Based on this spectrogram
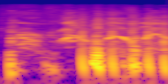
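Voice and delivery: sudden high-pitched laugh; high burst of laughter. Real, not acted. Medic laughs at teammate.

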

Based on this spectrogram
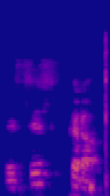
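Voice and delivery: kra, the k half and the ra full. Shown as a demonstration. Teacher modelling kra for the class, k half, ra full. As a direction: run a half k straight into full ra. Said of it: "Where ko is half and ra full".

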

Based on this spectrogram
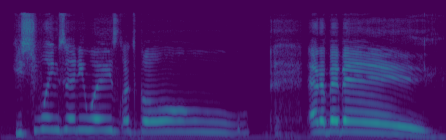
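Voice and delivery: high, loud cheer with a drawn-out finish; excited cheering. Real, not acted. Gamer cheering on his team, excited drawn-out yell. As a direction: whoop it out as the play goes your way. Celebrates a swing in game.

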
